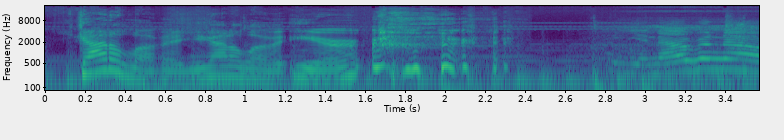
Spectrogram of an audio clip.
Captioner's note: laughs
